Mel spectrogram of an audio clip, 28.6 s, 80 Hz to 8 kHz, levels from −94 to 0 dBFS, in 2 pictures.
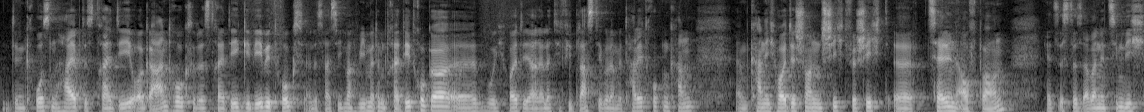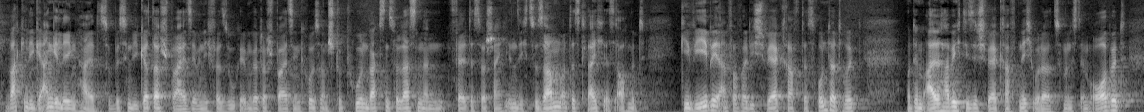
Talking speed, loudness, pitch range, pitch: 190 wpm, -26 LUFS, 95-105 Hz, 100 Hz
